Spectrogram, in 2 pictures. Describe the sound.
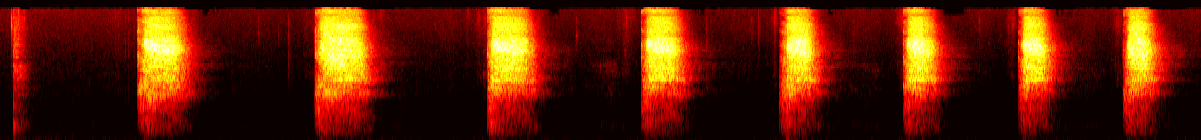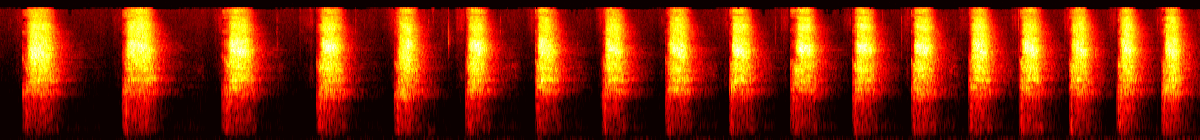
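Rhythmic, forceful breathy bursts from a voice exercise in which the voice imitates a locomotive: many hissing 'ksch' puffs heard alone, widely spaced at first and steadily speeding up into a quick, chugging rhythm.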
